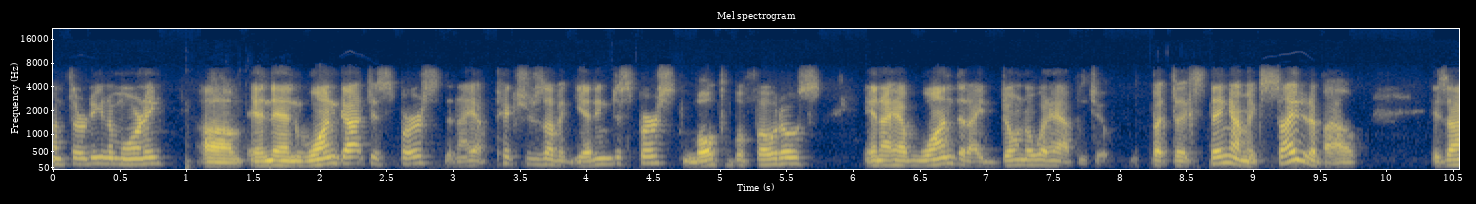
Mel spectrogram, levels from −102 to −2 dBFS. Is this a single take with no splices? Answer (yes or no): no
